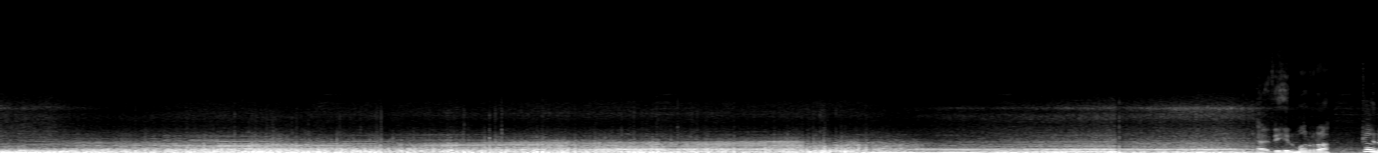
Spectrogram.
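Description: A racing boat's engine roars loudly at high speed.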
